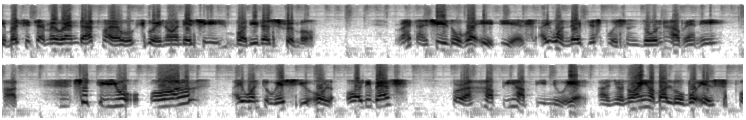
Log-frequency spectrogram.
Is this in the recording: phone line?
yes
